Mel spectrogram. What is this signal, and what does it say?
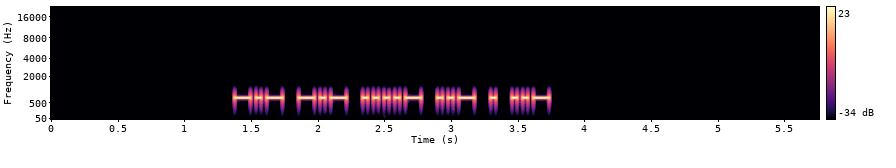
Morse code, heard as a keyed tone, about 30 wpm, 700 Hz. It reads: KK4UEU
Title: USA Call Signs - 6 Characters - Repeated 2x - 30wpm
